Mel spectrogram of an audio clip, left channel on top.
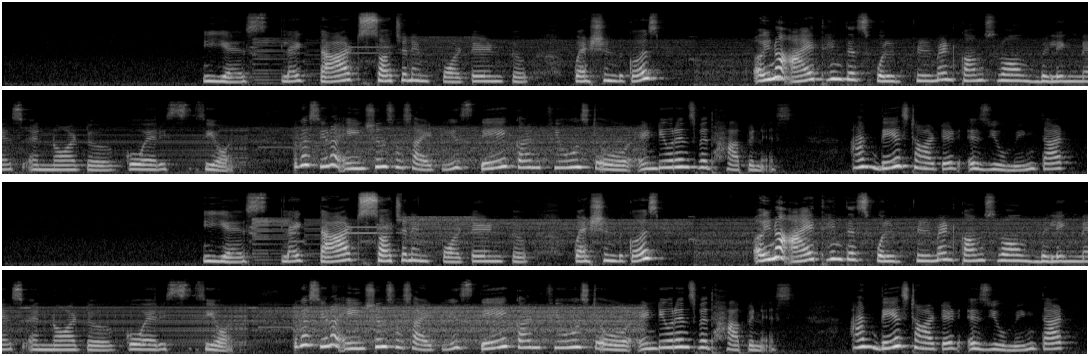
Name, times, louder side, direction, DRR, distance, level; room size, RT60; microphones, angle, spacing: voice 1, 2.0-6.6 7.5-12.5 12.9-13.2 13.8-18.5 19.4-21.5, right 1 dB, 10° right, 0.5 m, -21 dB
sound 1, 2.5-17.3, right 7 dB, 80° right, 1.7 m, -39 dB
11.0 x 4.6 x 6.6 m
head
